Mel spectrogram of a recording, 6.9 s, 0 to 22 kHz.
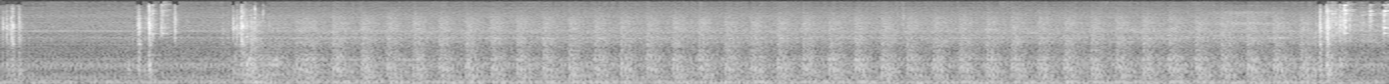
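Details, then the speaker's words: Honda, unrun for years, clutch in: steady starter churn about two beats a second, never firing; crank no start, traced to a missing F1 ECU fuse, and it started once the fuse was fitted. "Clutch in. Crank not starting. H. Trying again."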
